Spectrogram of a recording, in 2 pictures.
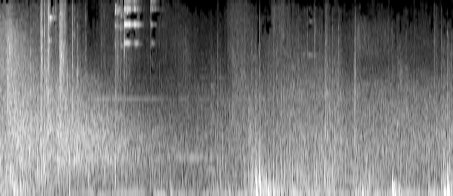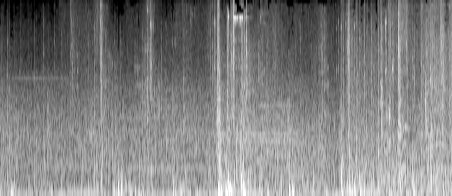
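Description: Distant explosions rumble across a battlefield.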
